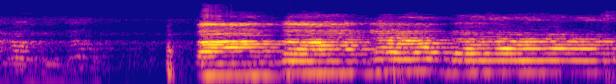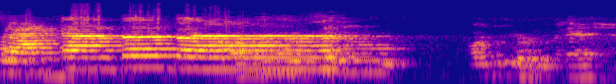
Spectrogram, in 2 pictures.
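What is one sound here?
A man sings loudly in a held, wavering tone.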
